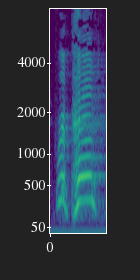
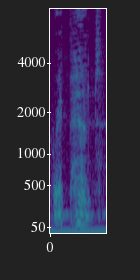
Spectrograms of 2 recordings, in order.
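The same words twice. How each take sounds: First: Very high, loud cry; imitated cry, cut short by the axe; prophet's last shout. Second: Very soft, low, ghostly repeat; hushed echo of the prophet's cry; whispered voice. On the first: Replays cry before the beheading. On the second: Retold or imitated. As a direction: whisper it as a voice from beyond. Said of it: "you hear a whispered voice that says".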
